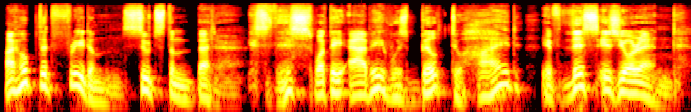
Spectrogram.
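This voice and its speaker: A man voicing an older, serene and wry wandering ascetic monk in a video game, speaking in a solemn, measured, philosophical way. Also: sits low, wildly swooping pitch, a bit bright, slightly rough, heavily acted. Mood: calm, wry. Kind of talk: scripted game character dialogue.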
